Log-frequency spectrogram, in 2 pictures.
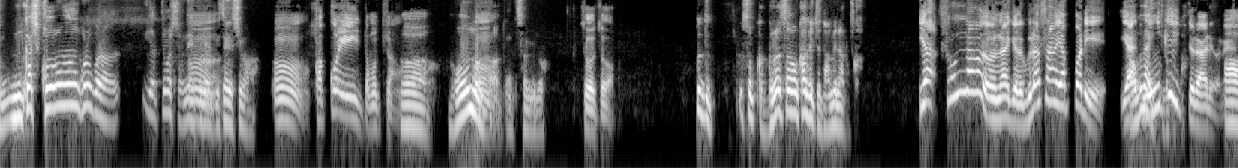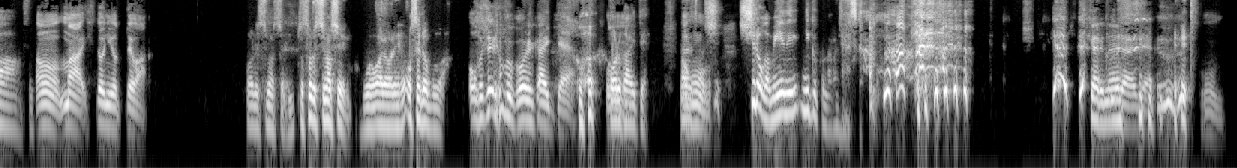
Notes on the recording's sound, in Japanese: ZOOMで収録。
